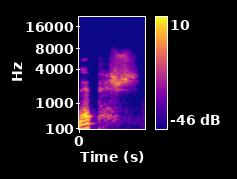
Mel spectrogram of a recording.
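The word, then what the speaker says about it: נֶפֶשׁ: 그리고 생령 즉 영혼이라고 하는이 의미는 네페쉬 SH 발음입니다. 바람 소리인 것이죠.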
